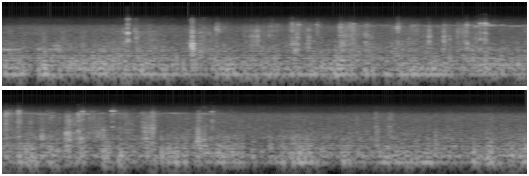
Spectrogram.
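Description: Steady hiss of an old optical film soundtrack, with scattered light clicks and knocks between about one and seven seconds in.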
